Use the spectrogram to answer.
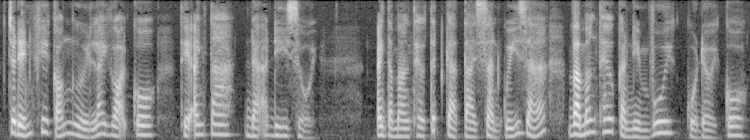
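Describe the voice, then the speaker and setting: A woman reading a story aloud in a measured, emotive narration. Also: lowish voice, dark tone, dry recording. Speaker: audiobook narrator.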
